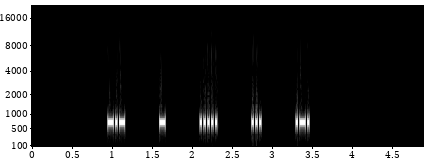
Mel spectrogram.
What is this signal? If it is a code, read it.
Morse code, heard as a keyed tone, about 48 wpm, spaced as for 17 wpm, 700 Hz. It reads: KT5SR
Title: USA Call Signs - 5 Characters - 6x Character Spacing - 50wpm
